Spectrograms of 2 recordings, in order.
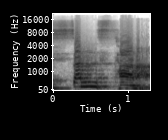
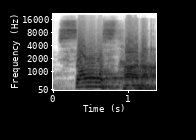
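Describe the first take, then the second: First: The nasal is said as a clear n sound. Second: The nasal is a very light nasalized vowel. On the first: The speaker calls it wrong. "अपूर्ण न" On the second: The speaker calls it right. "अनुस्वार का अपूर्ण वो ऐसा उच्चारण करते हैं जो बहुत ही हल्का उच्चारण"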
